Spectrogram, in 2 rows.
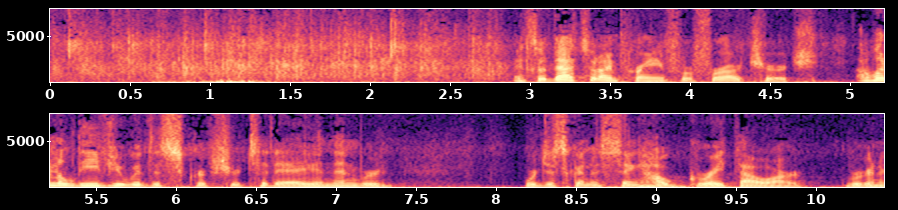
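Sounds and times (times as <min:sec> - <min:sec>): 
audience clapping: 0:00.0 - 0:03.6
speech: 0:02.9 - 0:07.4, 0:08.2 - 0:10.4.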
